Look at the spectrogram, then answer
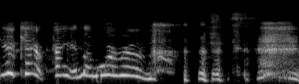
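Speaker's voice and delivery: very high, squeaky voice in New York accent. Picturing Rizzo the Rat cast as the president in the movie: Rizzo the Rat voice. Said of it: "Rizzo with his New York accent delivering some of these lines".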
